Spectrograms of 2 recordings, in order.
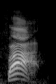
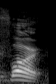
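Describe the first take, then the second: First: The word is said without the r sound. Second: The word is said with a clear r sound. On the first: "he says fart. Like right, it's F-A-H-T" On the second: "Instead of saying fart"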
